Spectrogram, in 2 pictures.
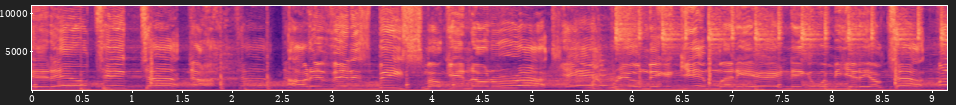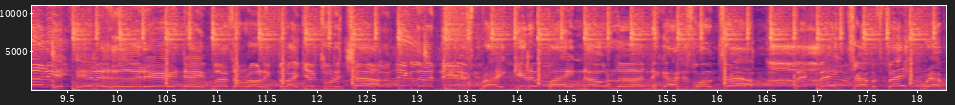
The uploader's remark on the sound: The Nerve DJs 13th Anniversary LIVE from the City Of Champions CLEVELAND October 15.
